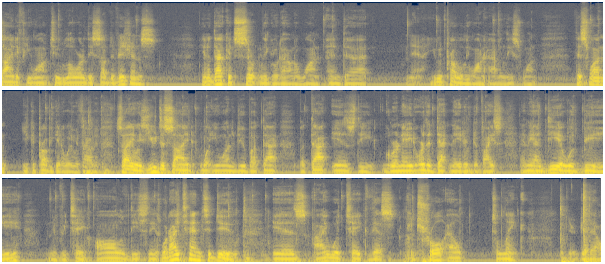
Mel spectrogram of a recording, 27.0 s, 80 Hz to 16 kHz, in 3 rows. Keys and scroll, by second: 10.3 alt+a, 11.4 ctrl+s, 20.8 Tab, 21.5 alt+a, 24.3 ctrl+l, 26.4 p.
